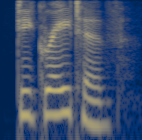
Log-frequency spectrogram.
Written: degradative

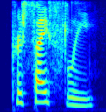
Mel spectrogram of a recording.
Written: precisely

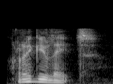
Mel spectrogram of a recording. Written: regulate

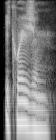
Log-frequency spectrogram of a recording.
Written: equation

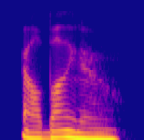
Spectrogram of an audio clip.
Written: albino

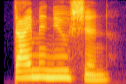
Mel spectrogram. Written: diminution

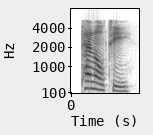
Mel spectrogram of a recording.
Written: penalty

